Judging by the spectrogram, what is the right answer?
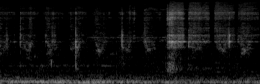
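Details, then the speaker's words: Suzuki Satria FU with compression loss from a badly leaking valve oil seal, valve being hand-lapped: gritty, scratchy rasp with each twist of the lapping tool about every quarter second; valve seat still rough, needs more lapping. "Nah kalau sudah adem seperti ini batis Club itu tinggal menghaluskan saja ya batik Lettu masih tool Ya tapi kalau udah tetap ditarik apa disku seperti ini masih Bunyi crowcake terus saja nggak nggak nggak bisa suara adem seperti ini batik klubnya rusak ya"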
